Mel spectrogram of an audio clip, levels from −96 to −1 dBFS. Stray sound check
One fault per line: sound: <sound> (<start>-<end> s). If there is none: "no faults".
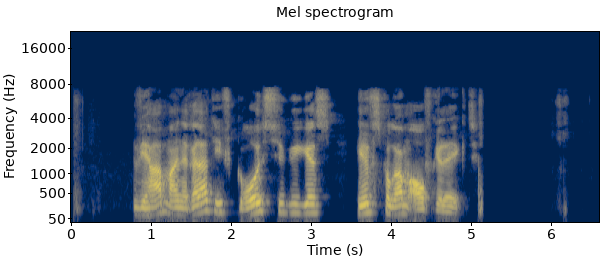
no faults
